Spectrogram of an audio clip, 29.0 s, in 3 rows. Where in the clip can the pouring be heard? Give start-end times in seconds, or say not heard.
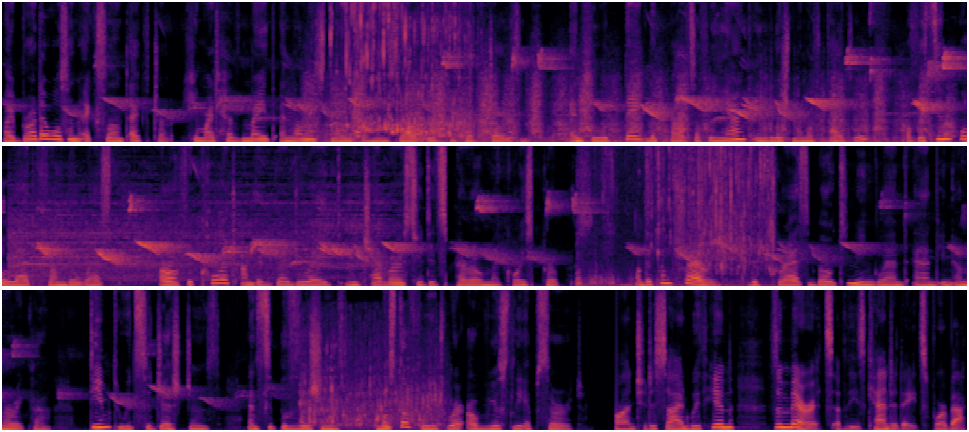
3.2-4.8, 15.3-17.4, 22.2-23.8.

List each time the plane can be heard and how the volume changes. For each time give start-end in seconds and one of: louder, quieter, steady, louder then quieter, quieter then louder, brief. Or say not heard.
not heard.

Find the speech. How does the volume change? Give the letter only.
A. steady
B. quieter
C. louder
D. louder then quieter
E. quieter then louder
A.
